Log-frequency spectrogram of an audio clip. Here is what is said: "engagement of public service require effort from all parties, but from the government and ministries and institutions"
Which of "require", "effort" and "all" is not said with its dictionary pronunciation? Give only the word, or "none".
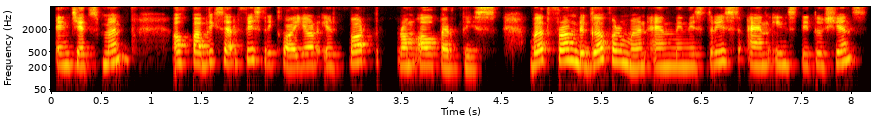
effort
